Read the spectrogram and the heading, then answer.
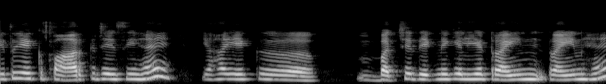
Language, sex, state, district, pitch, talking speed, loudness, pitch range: Hindi, female, Odisha, Khordha, 240 Hz, 160 wpm, -17 LUFS, 220-245 Hz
